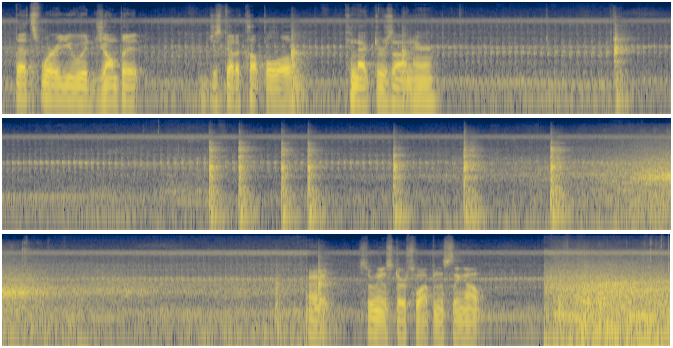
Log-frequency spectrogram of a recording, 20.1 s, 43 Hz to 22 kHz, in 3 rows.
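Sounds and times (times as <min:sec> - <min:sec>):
steady low hum: 0:06.6 - 0:16.8
sharp knocks: 0:08.8 - 0:10.0, 0:10.6 - 0:12.4.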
